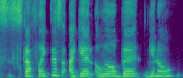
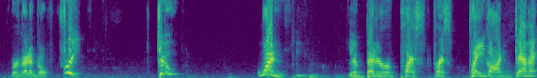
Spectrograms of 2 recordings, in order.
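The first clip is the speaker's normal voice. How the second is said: loud, grouchy, cranky voice with swinging pitch; 7 dB louder than usual. Counting down for someone to press play, grumpy countdown. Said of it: "I'm gonna count it down grumpy".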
